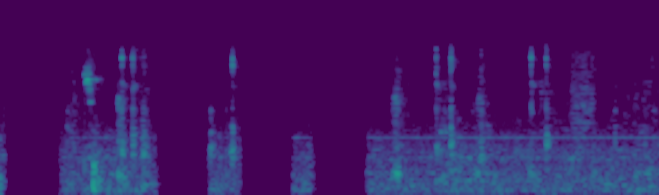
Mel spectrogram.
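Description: Near silence broken by a few faint clicks and taps, with the room sound dropping out completely between them as a video call's noise gate cuts in and out.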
